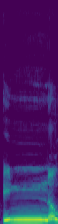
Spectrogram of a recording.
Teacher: انہ ہا کے اوپر الٹا پیش ہے، الٹا پیش قائم مقام ہے واو مدہ کے، اس لیے الٹا پیش کو 1 الف کے برابر کھینچ کر پڑھیں گے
